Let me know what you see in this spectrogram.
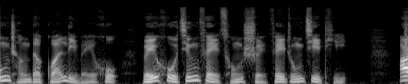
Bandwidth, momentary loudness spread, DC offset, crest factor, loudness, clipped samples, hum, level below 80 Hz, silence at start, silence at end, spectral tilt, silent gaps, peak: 16 kHz; 10 LU; under 0.1%; 20 dB; -22 LUFS; under 0.1%; none; -42 dBFS; 0 s; 0 s; -5.5 dB/octave; none; 0 dBFS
